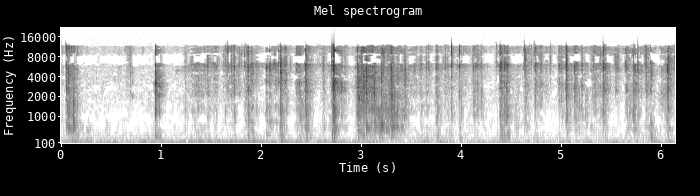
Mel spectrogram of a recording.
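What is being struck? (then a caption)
Bar of soap scraped with a blade. A metal utility knife blade scrapes brittle flakes off a solid, rounded olive-tan bar of dry soap held in the palm. Quick, crisp, bright scraping crackles come in a rapid, uneven series, with a few sharper snaps standing out. Each one stops almost instantly over a faint low background hum.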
